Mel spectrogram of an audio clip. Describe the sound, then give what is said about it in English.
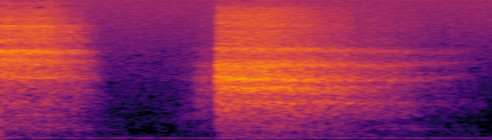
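An audience takes a big deep breath together: a noisy inhale, a short pause, then a loud, breathy exhale that slowly fades away. “Everybody take a big, deep breath. No, really, everybody take a big, deep breath.”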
